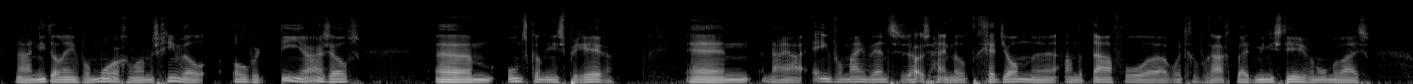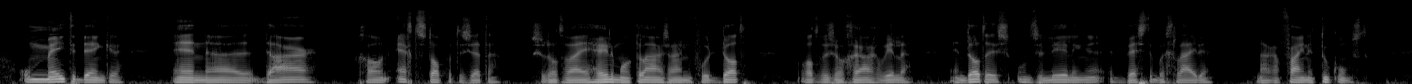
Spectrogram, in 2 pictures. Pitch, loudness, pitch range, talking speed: 105 Hz, -32 LUFS, 100-110 Hz, 155 wpm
